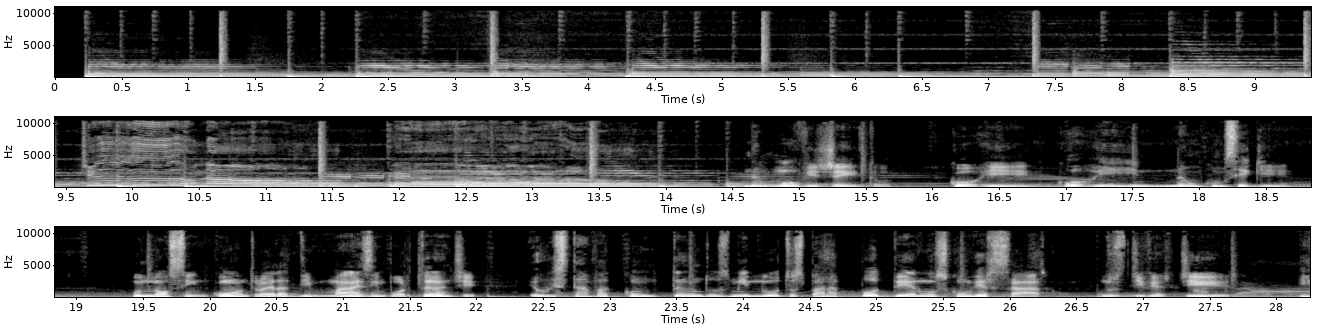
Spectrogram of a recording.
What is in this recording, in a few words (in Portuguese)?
DESCULPA DEI BOLO EM VOCE MASC; Telemensagens; Desculpas; Telemensagens 2017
